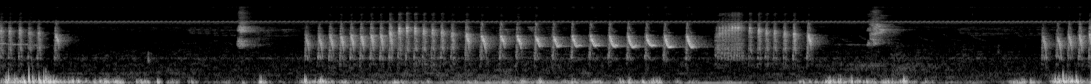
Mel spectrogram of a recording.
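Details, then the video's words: Singing white-eared bulbul, actively vocal, pouring out long rapid trains of short, sharp chirps that drift slowly lower, broken by a few single higher notes and quiet gaps, with low rumbling noise and a faint constant high tone behind. "Kapas Tembak Gacor - Suara Asli"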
